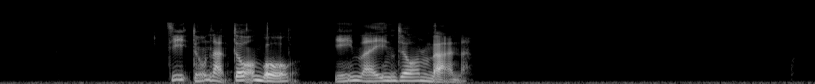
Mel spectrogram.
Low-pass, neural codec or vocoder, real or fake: 7.2 kHz; autoencoder, 22.05 kHz, a latent of 192 numbers a frame, VITS, trained on many speakers; fake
